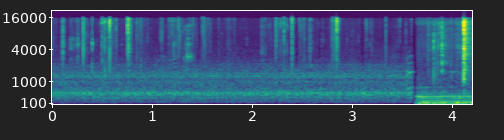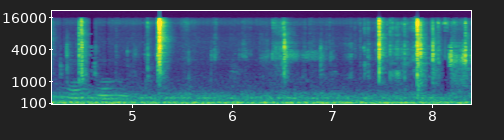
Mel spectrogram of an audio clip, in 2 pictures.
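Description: Light clicks and taps from handling a laptop RAM stick and its plastic case over the open laptop. About three and a half seconds in, a low steady hum suddenly becomes much louder under the clicks.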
